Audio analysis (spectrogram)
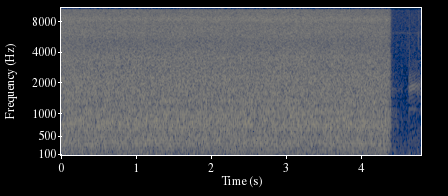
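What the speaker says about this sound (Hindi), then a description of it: "शारदा नदी की ये तस्वीर, जहां पर लहरों को आप देख रहे हैं कि ऐसा लगता है मानो कि गुस्से में ये लहरें तेजी से बढ़ रही हैं आगे" The Sharda river rushes and surges with waves after heavy rain in the Uttarakhand region. The roar is dense and constant, with broadband noise, and it cuts off abruptly near the end into quiet.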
